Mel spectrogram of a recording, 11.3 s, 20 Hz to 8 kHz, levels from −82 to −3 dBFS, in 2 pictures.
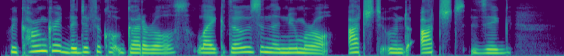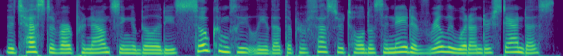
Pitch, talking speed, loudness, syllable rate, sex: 220 Hz, 170 wpm, -20 LUFS, 4.9 syllables/s, female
